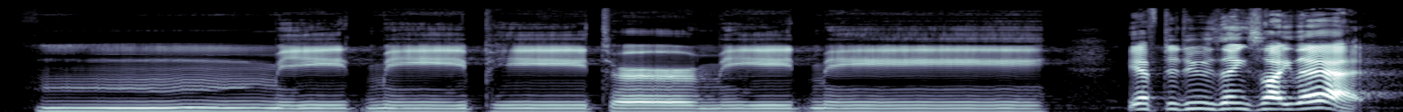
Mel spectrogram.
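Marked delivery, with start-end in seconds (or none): 0.2-5.3 very slow nasal buzz, "me" drawn out. Teaching a speaking exercise: nose and cheek buzzing resonance. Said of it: "You try to speak in a way so that your nose and your cheeks vibrate".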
